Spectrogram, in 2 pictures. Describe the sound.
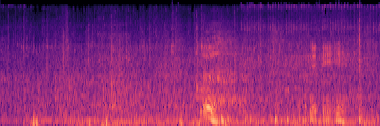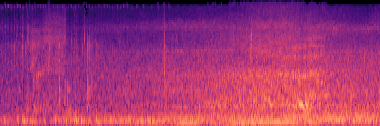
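A car engine rumbles from behind and grows steadily louder as it approaches along a street in a quiet residential neighborhood, mixed with wind buffeting the microphone and some faint voice sounds.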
